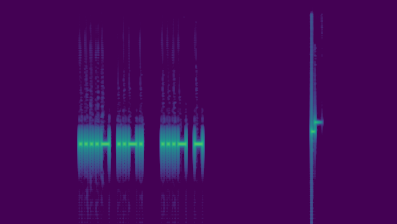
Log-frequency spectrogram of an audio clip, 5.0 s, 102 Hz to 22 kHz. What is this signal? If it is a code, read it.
Morse code, heard as a keyed tone, about 36 wpm, 700 Hz. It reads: 4F VT
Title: Field Day Exchanges Encore - 35wpm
